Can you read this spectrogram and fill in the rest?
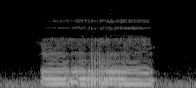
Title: He Snores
